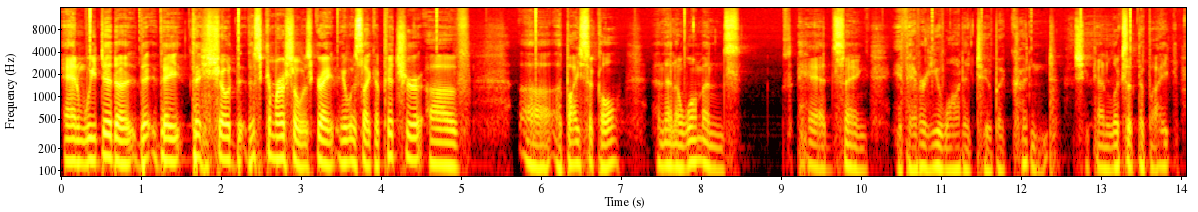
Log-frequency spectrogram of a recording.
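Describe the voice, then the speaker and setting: Mellow-voiced man telling rambling stories. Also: medium pitch, fairly even intonation, measured pace, creaky. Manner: rambling storyteller with fillers and laughs. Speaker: guest, jingle composer. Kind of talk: casual anecdotes.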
